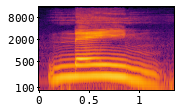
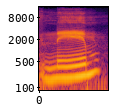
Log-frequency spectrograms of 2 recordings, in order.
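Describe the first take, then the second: First: "name" drawn out as "neh-eem"; British pronunciation. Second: "name" as "nehm"; one steady "eh" in name, no glide; Pakistani pronunciation. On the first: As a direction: glide the vowel of name towards "ee". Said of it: "The correct pronunciation is". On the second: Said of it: "In Pakistan English we". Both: Shown as a demonstration.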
